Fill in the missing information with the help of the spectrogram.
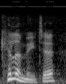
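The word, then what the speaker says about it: kilometre: the second syllable and conversely that controversy and kilometer are accented on the first syllable these words have no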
